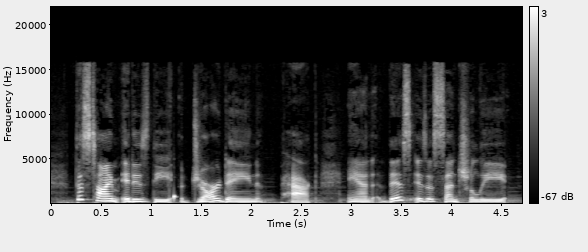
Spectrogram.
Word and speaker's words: Jardane: requires a little explanation firstly is pronounced jardine you know like the container for jam and that guy that you used to go to school with it's also our very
